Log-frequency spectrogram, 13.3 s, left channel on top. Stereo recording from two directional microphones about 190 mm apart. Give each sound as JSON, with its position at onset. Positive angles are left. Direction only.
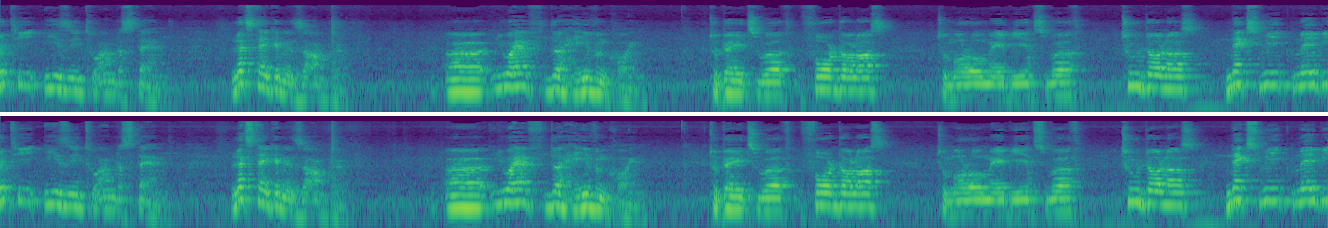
{"t": 0.1, "sound": "speech", "side_deg": 0}
{"t": 4.5, "sound": "speech", "side_deg": -5}
{"t": 7.1, "sound": "speech", "side_deg": 0}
